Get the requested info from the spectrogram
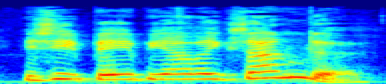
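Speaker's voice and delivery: put-on high, fast eager little-girl guess; Peppa guessing. Peppa eagerly guessing at the photo, high and quick. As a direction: blurt out a guess. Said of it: "she asked".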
